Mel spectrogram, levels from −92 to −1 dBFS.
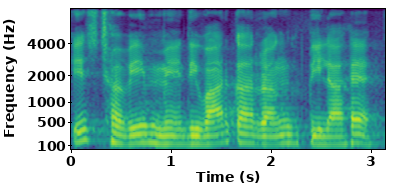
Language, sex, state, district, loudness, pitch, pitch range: Hindi, male, Assam, Kamrup Metropolitan, -15 LUFS, 135 Hz, 125-145 Hz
